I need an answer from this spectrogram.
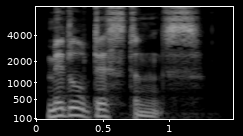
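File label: "middle distance", British English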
